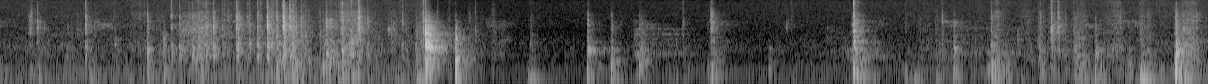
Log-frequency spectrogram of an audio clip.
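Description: Scattered small clicks and rustles of wires being worked into a GFCI electrical outlet by hand, with a sharper click about two seconds in, over a faint steady hum.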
